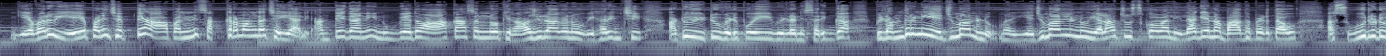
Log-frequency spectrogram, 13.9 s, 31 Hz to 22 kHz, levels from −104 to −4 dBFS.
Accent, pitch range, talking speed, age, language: native, 245-340 Hz, 135 wpm, 20-39, Telugu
